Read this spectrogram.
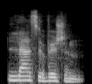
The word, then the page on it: laservision: Indian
